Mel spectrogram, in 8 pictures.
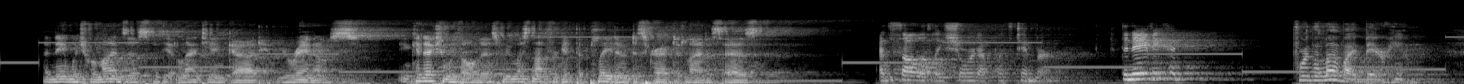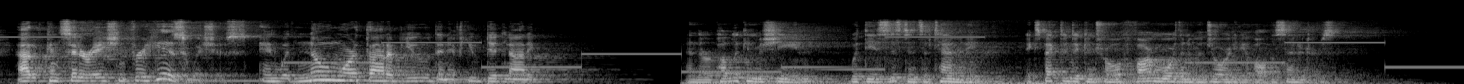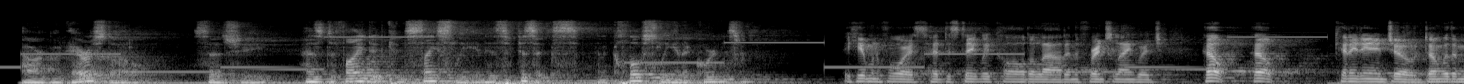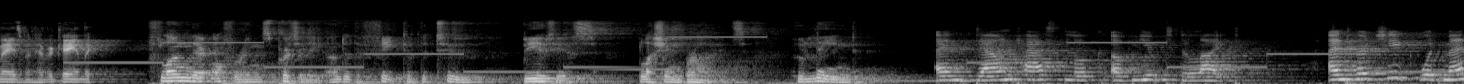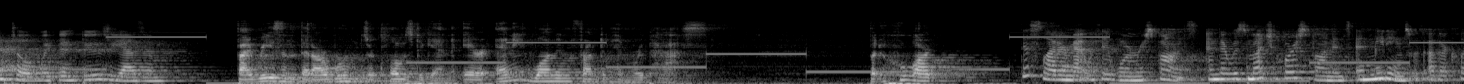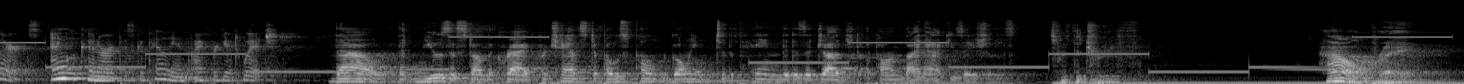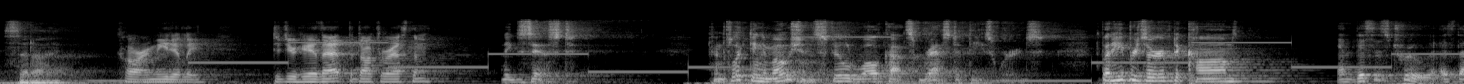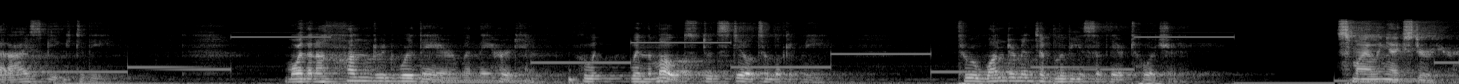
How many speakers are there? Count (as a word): ten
